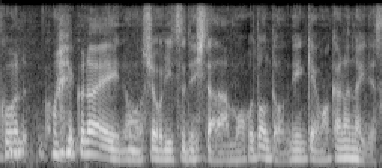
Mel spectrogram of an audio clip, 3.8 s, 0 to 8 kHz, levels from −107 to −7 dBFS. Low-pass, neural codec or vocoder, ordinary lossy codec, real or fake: 7.2 kHz; codec, 24 kHz, 6 kbps, HILCodec; none; fake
